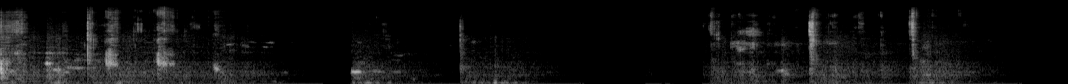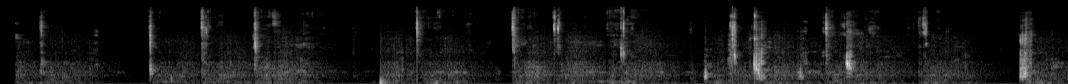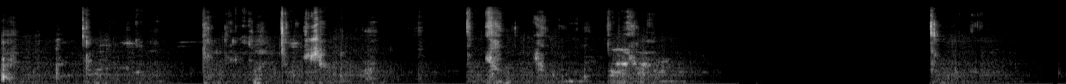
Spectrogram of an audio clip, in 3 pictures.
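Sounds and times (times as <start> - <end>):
chewing with crunches: 0.0 - 2.5, 7.0 - 9.8, 10.9 - 28.1
wet mouth clicks: 8.1 - 9.3.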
